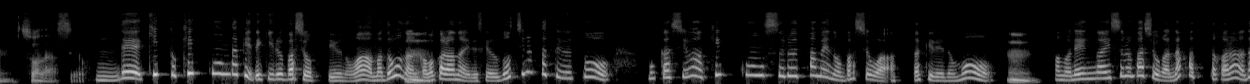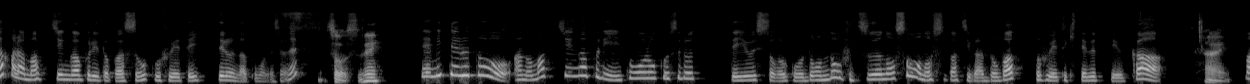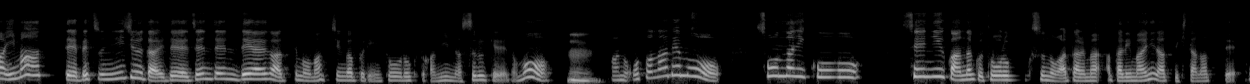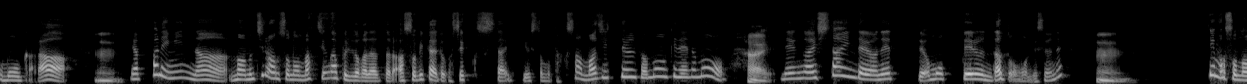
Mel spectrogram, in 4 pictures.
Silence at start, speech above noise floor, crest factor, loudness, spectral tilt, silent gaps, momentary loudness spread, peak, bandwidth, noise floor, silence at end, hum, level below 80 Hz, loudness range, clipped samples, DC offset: 0 s; over 63 dB; 20 dB; -28 LUFS; -6 dB/octave; none; 10 LU; -6 dBFS; 12.5 kHz; under -90 dBFS; 0 s; none; -64 dBFS; 5 LU; under 0.1%; under 0.1%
